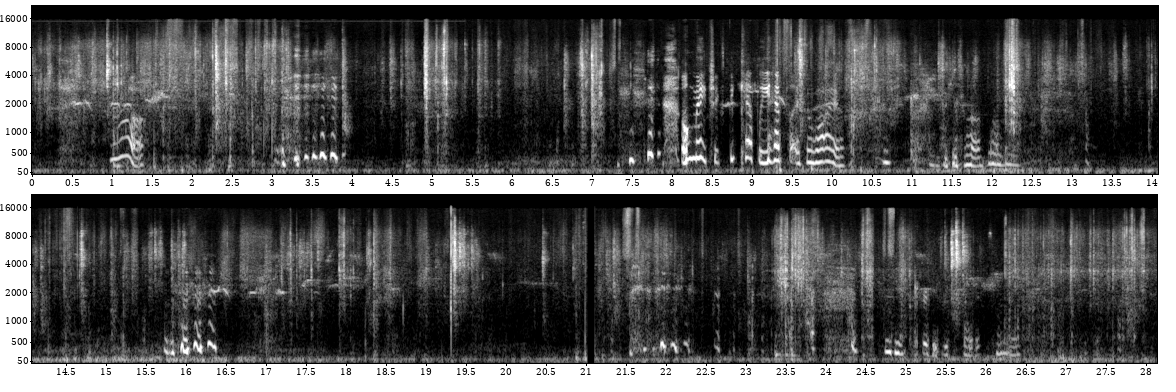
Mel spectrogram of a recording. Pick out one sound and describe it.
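Small animals scamper and rustle about on grass behind a wire mesh.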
